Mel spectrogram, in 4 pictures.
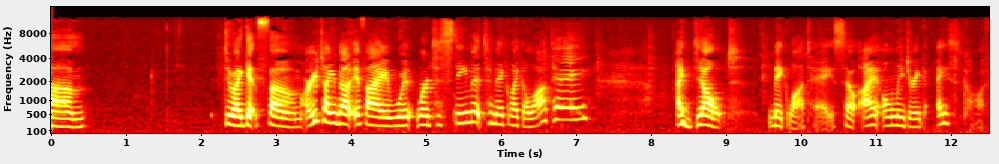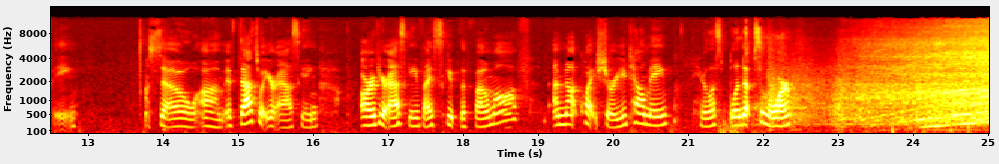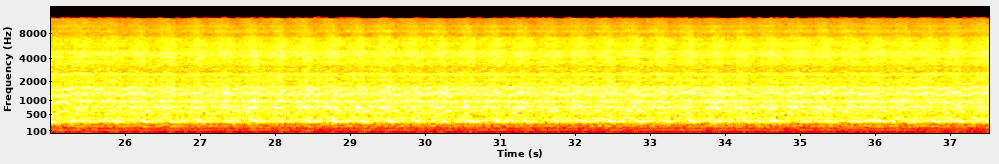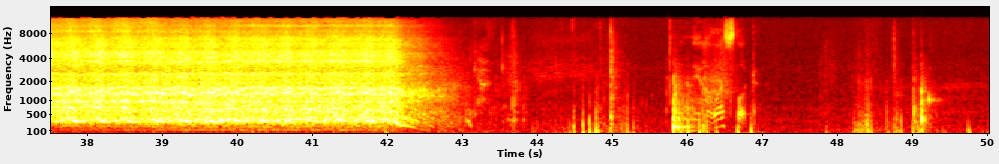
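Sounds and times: blender motor running: 22.4 - 43.1.

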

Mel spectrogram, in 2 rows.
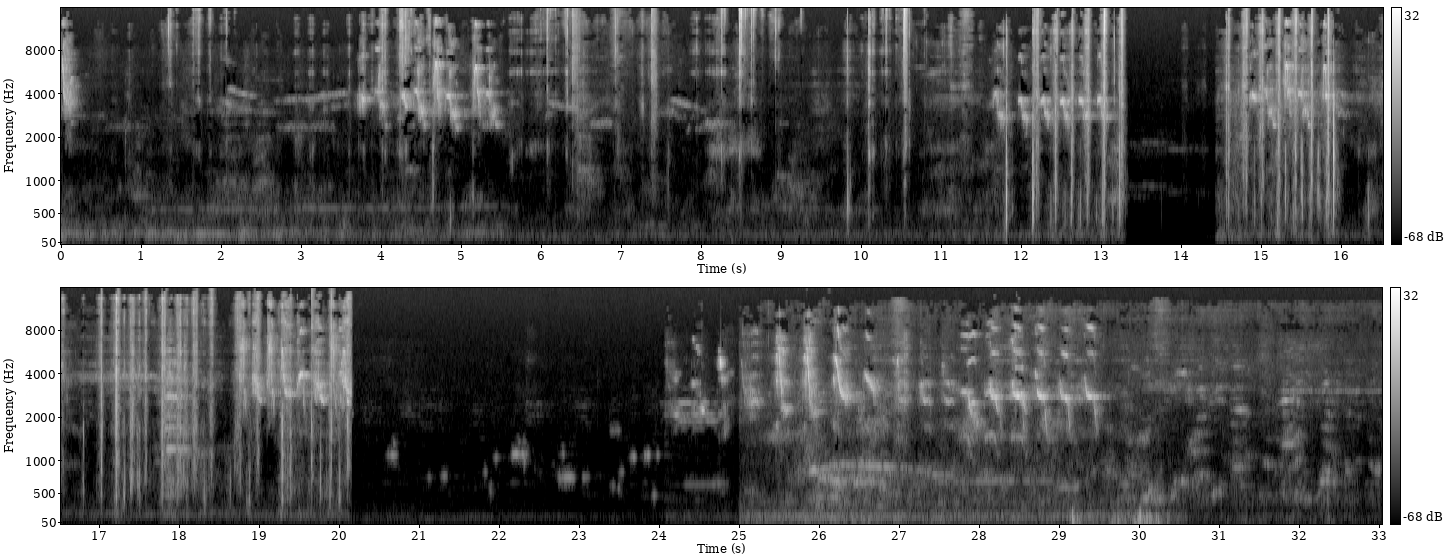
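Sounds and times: blade shaving wood: 1.3 - 9.0, 9.8 - 13.3, 14.4 - 20.2.

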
